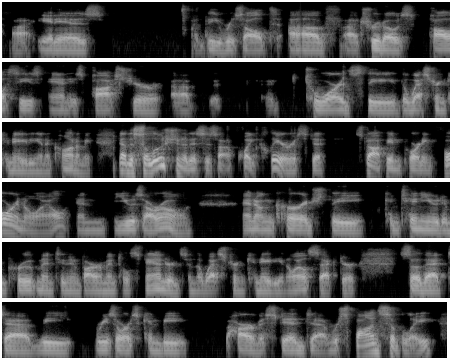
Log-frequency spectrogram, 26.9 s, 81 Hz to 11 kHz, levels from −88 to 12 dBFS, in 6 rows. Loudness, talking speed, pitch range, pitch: -25 LUFS, 135 wpm, 75-85 Hz, 80 Hz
